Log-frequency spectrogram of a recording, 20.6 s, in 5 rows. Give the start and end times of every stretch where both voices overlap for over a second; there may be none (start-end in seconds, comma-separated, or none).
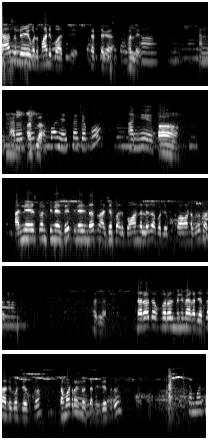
none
